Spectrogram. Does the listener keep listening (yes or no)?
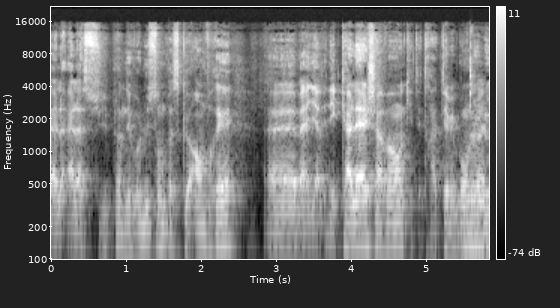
yes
